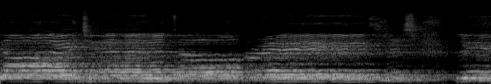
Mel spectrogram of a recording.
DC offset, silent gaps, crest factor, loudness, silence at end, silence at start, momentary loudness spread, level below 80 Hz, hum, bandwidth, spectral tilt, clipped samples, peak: under 0.1%; none; 14 dB; -30 LUFS; 0 s; 0 s; 9 LU; -72 dBFS; none; 12.5 kHz; -5 dB/octave; under 0.1%; -16 dBFS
